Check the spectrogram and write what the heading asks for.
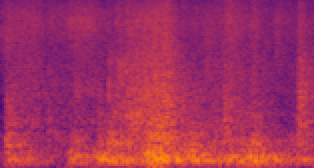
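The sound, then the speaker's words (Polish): A Samsung cardboard box being folded and pressed into a chair, a continuous run of scraping, crinkling rustles and soft thumps, with no talking during it. “I teraz będę siedział na tym kartonie, bo tworzyłem sobie krzesło.”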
